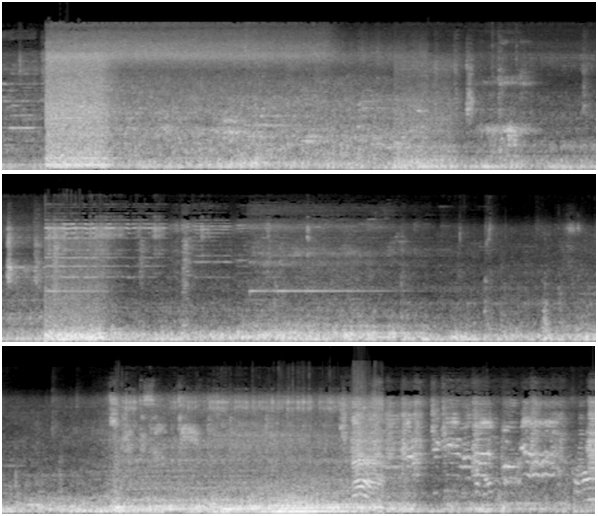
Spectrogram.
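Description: Cabin noise inside a moving city shuttle bus: steady engine and road rumble, with louder rushes of noise about a second in and around nine seconds. Music and voices play over it, clearest near the end.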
